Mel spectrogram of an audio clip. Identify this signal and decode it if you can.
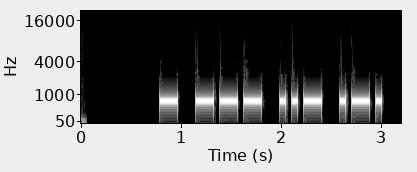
Morse code, heard as a keyed tone, about 20 wpm, 700 Hz. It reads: TOUR
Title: Sentences from Top 1400 Words - New Word Drill Alt - 20wpm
